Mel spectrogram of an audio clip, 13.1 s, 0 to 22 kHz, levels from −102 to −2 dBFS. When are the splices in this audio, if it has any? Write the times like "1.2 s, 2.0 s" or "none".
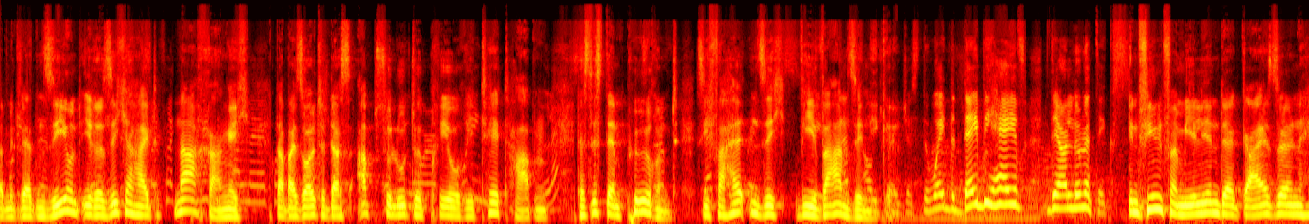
none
